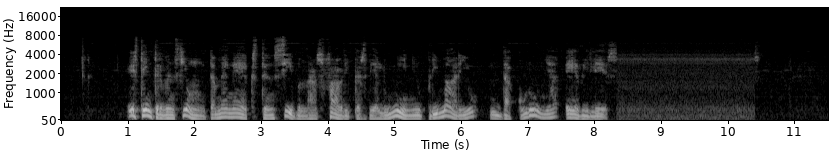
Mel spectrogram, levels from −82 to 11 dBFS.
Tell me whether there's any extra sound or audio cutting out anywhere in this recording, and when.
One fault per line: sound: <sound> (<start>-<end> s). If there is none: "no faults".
no faults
